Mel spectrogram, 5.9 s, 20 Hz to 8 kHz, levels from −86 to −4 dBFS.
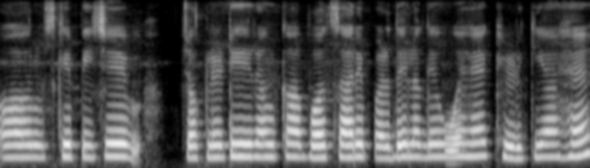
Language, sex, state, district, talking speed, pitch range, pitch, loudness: Hindi, female, Bihar, Madhepura, 140 wpm, 215-230 Hz, 225 Hz, -17 LUFS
